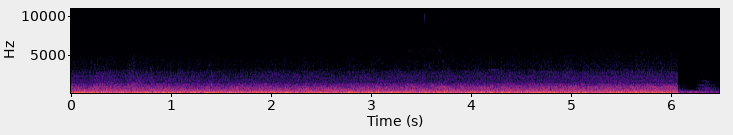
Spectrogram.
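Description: Steady low rumbling background noise with no distinct events, cutting off abruptly at the end.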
